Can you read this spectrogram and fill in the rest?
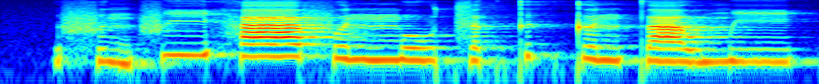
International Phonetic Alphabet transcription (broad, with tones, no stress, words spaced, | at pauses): fɪ˨˩ŋfiː˥haː˥fɵ˧n mo˨wt͡sɐ˨k̚ t̪ɪ˥k̚t̪ɵ˨n t̪aː˨wmiː˨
